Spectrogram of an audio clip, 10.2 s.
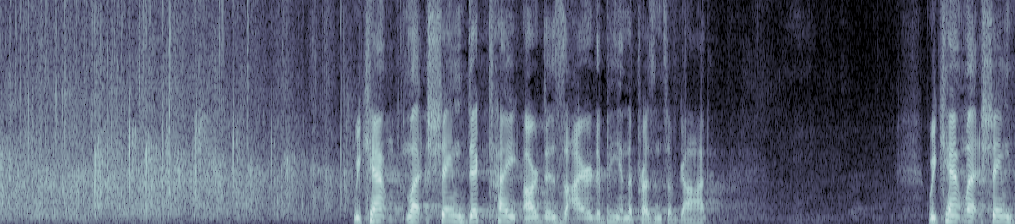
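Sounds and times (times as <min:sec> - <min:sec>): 
audience applauding: 0:00.0 - 0:04.1
speech: 0:03.5 - 0:07.2, 0:09.3 - 0:10.1.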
